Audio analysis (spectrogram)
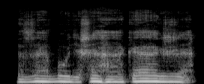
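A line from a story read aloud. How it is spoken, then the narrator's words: Grumbling. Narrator (Russian): проворчал Герасим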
